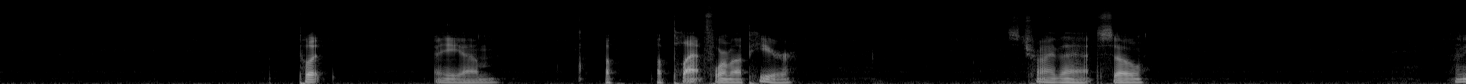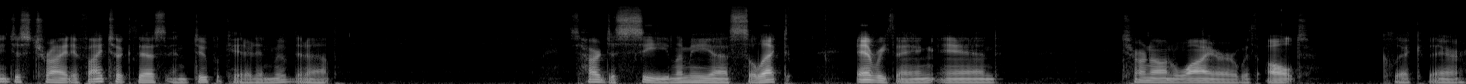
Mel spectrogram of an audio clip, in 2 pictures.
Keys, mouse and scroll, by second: 7.5 middle click, 8.8 a, 9.2 shift+middle click, 9.8 middle click, 11.3 right click, 11.9 middle click, 15.6 shift+d, 20.1 click, 20.4 middle click, 21.1 a, 21.8 a, 22.6 a, 22.9 a, 25.4 click, 25.9-28.5 scroll down 13, 28.5 alt+click.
